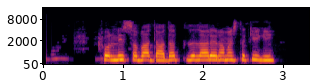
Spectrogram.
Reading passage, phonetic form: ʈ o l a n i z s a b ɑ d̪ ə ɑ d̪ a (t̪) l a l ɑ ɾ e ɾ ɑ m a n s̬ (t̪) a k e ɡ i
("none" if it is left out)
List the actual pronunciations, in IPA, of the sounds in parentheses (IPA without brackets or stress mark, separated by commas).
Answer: t̪, t̪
